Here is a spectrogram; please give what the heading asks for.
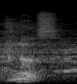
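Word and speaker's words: Gnuse: Also, the 2011 Guinness Book of World Records featured Miss Julia Nose. Nose is spelled G-N-U-S-E, as the world's most tattooed person.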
